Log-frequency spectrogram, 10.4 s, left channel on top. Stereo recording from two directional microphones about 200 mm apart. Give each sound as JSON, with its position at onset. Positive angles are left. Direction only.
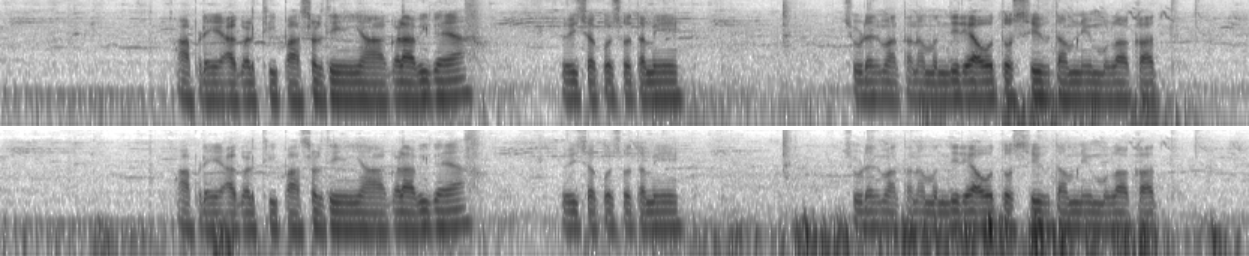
{"t": 1.5, "sound": "speech", "side_deg": 0}
{"t": 7.0, "sound": "speech", "side_deg": 0}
